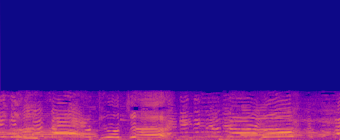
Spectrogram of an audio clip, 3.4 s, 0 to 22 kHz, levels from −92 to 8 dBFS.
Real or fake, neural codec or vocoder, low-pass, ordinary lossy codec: real; none; none; none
